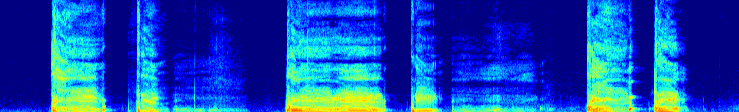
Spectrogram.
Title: New cough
